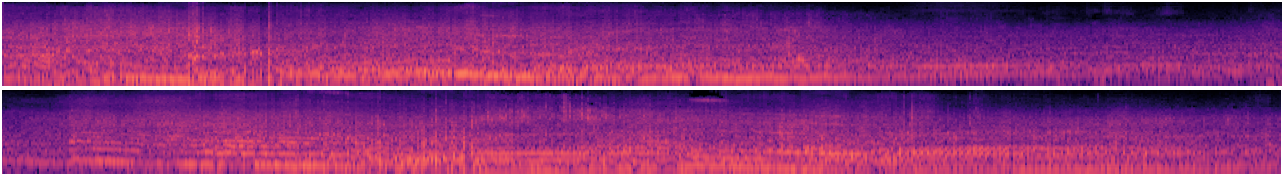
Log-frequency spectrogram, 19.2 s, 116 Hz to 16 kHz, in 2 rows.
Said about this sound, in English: I'm just going to leave you with a couple of minutes of the sound of the cars at Tête Rouge at Le Mans 2024.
